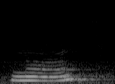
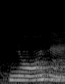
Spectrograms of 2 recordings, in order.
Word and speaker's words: known: From next paragraph we will write with capital letter, product made from milk are known, in this word K is silent student, so we called it known as dairy products.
